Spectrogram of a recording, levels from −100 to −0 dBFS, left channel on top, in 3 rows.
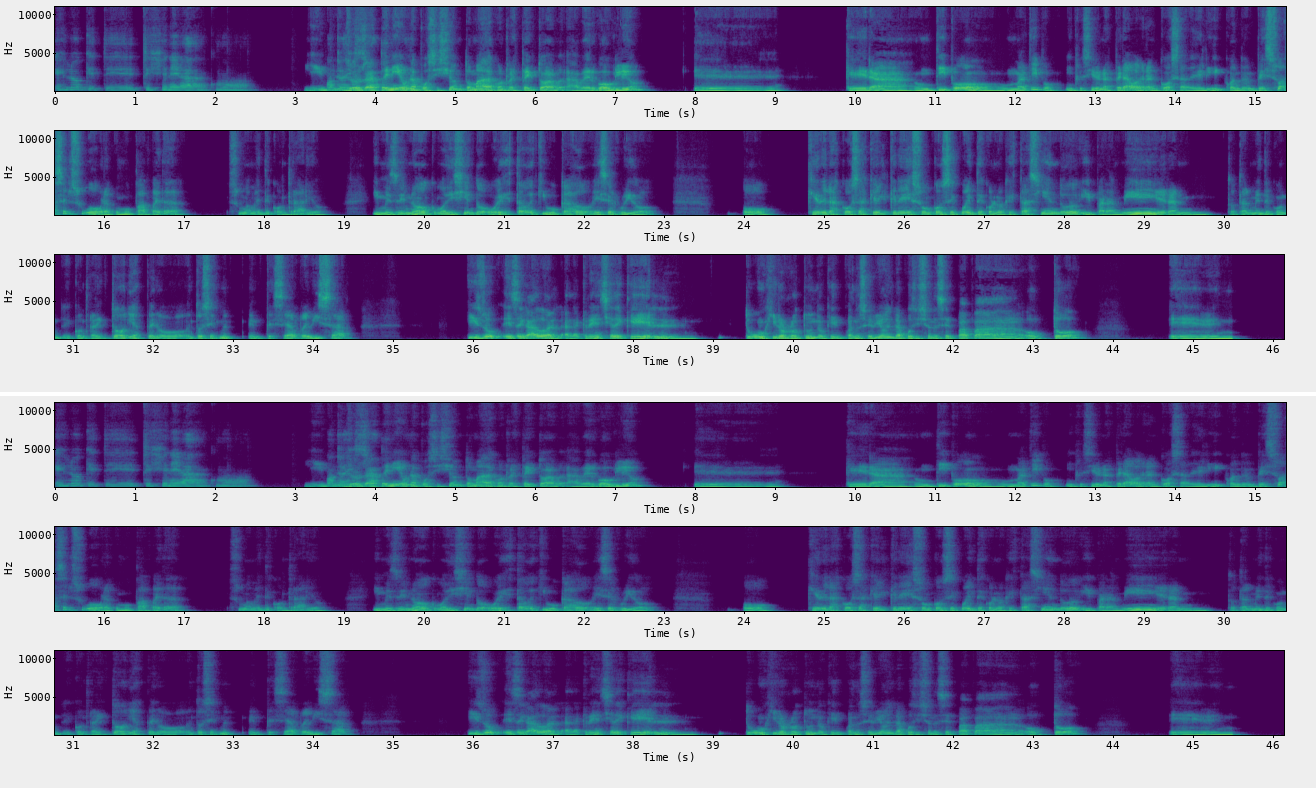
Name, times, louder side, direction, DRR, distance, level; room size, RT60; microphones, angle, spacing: voice 1, 0.0-2.5 3.4-4.1, left 1 dB, 30° left, 3.3 m, -39 dB
voice 2, 3.1-7.4 8.0-9.1 9.9-17.1 17.6-18.8 19.1-22.9 23.2-23.5 24.0-24.4 24.8-34.5 35.9-38.8 39.4-43.7 44.7-45.5, left 5 dB, 70° left, 0.4 m, -28 dB
11.5 x 4.8 x 3.7 m
head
